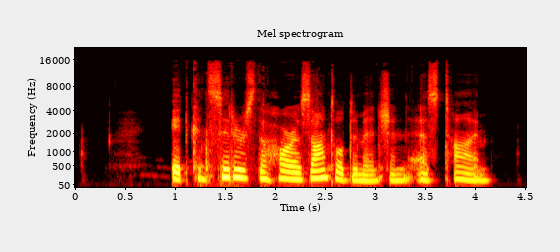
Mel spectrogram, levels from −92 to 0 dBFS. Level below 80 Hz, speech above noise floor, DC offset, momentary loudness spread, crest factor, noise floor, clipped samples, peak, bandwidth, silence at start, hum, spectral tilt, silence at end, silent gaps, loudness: -58 dBFS; 43 dB; under 0.1%; 10 LU; 18 dB; -63 dBFS; under 0.1%; -4 dBFS; 15.5 kHz; 0.95 s; none; -6.5 dB/octave; 0.35 s; none; -21 LUFS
